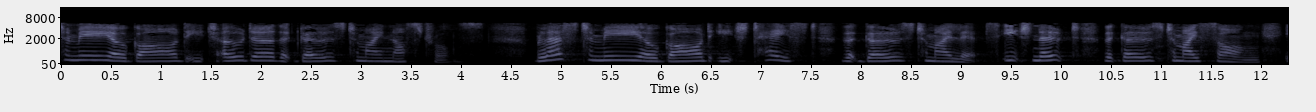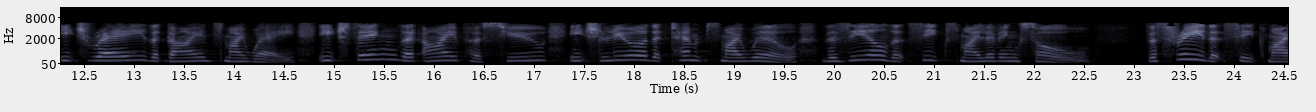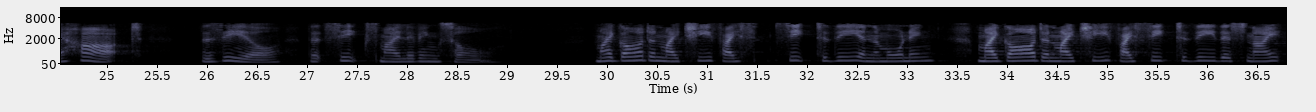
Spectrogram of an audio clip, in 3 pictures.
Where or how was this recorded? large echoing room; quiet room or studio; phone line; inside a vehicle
large echoing room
